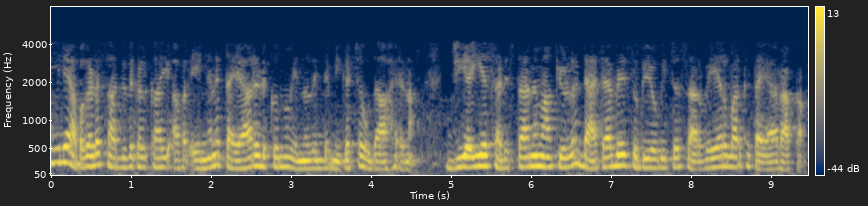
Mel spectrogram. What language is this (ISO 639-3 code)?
mal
